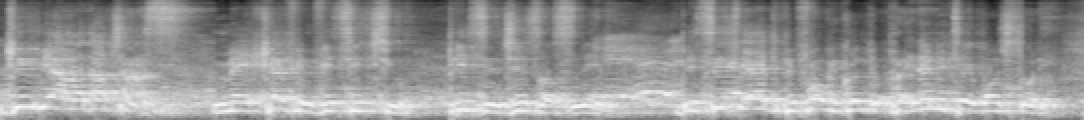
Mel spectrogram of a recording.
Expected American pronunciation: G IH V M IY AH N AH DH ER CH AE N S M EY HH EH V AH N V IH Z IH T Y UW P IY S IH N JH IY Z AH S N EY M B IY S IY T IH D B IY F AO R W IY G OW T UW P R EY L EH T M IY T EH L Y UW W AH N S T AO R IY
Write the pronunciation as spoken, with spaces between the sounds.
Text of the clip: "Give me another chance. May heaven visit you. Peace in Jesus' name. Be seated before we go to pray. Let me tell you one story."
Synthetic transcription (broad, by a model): G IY V M IY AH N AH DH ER CH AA N S M EY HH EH V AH N V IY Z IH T Y UW P IY S IH N JH IY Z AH S N EY M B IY S IY T IH D B IY F AO W IY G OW T UW P R EY L EH T M IY T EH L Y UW W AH N S T AO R IY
